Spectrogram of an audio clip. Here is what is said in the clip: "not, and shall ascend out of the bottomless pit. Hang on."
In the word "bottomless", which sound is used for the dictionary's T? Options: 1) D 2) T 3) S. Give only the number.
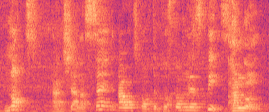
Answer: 3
